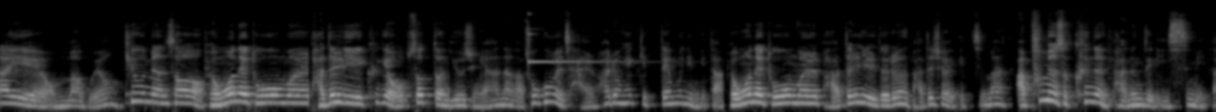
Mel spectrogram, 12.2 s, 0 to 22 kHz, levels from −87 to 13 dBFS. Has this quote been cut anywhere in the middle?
yes; 3 cuts; at 1.1 s, 7.2 s, 10.1 s

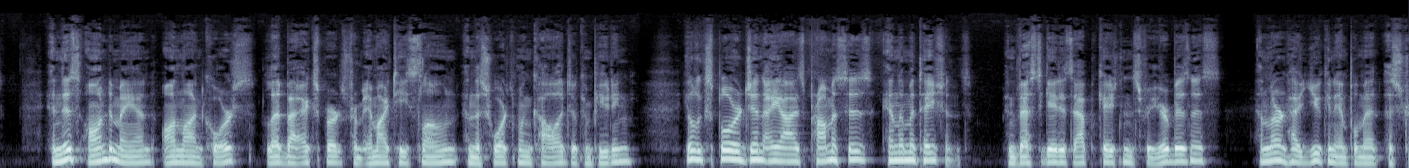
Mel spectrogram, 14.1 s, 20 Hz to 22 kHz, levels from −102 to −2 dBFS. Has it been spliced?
no; 0 cuts

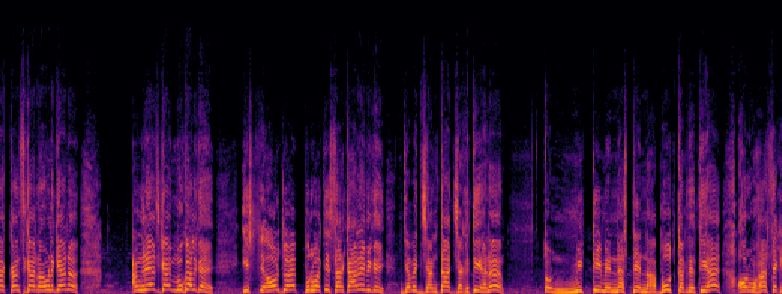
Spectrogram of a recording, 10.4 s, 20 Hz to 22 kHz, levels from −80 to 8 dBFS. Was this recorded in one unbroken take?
yes; 0 cuts

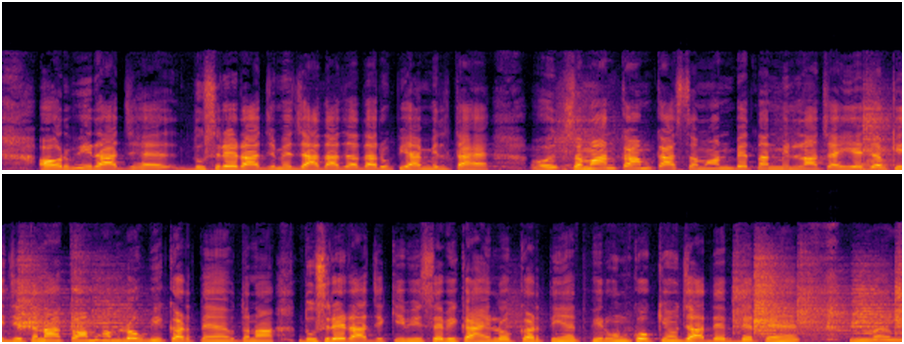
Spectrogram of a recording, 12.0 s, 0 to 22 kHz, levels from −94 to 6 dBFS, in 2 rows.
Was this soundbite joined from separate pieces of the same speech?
no; 0 cuts

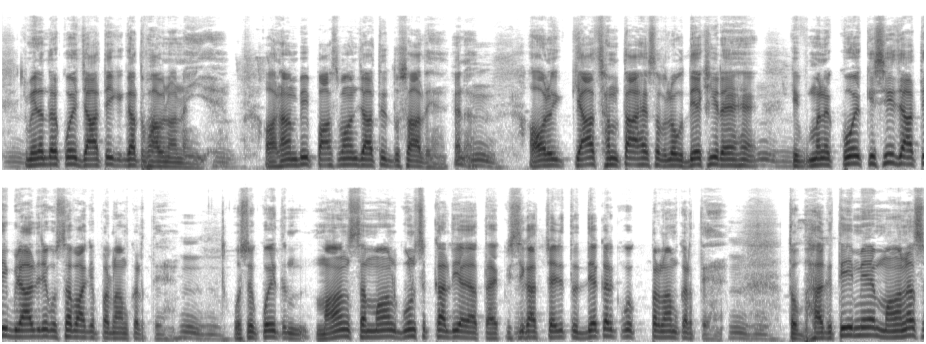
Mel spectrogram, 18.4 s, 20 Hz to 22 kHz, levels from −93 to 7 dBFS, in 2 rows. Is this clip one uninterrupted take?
yes; 0 cuts

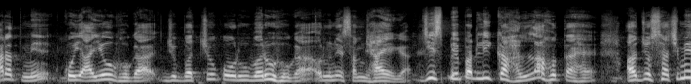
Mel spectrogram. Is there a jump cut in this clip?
yes; 1 cut; at 4.2 s

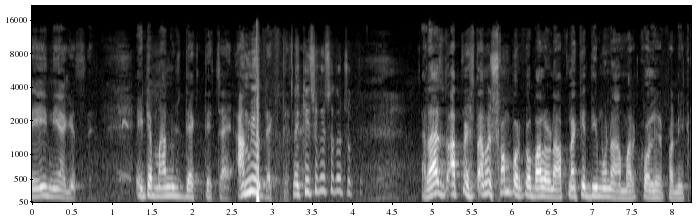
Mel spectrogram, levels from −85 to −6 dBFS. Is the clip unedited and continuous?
no; 1 cut; at 3.8 s

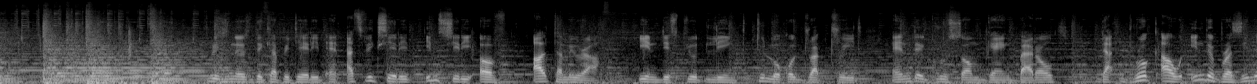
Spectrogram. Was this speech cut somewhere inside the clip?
yes; 1 cut; at 2.0 s

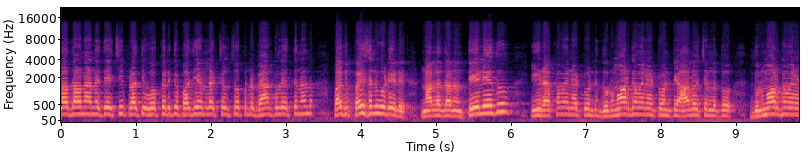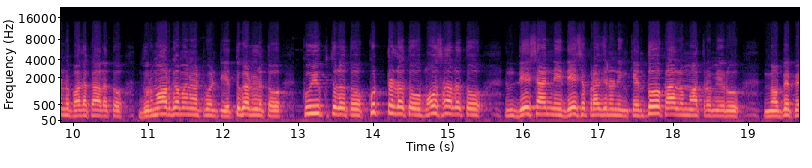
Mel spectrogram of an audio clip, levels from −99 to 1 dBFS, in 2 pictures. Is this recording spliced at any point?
no; 0 cuts

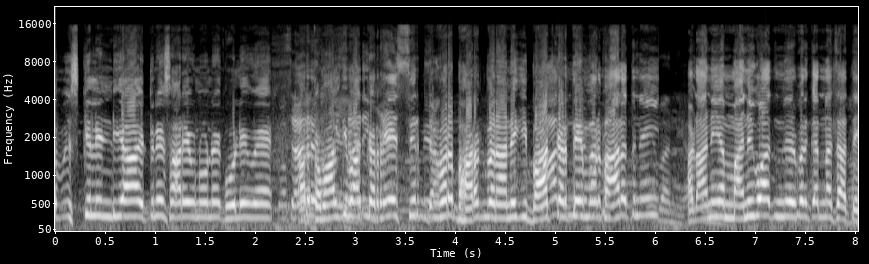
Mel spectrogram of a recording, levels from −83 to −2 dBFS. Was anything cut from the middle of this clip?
yes; 2 cuts; at 3.8 s, 6.0 s

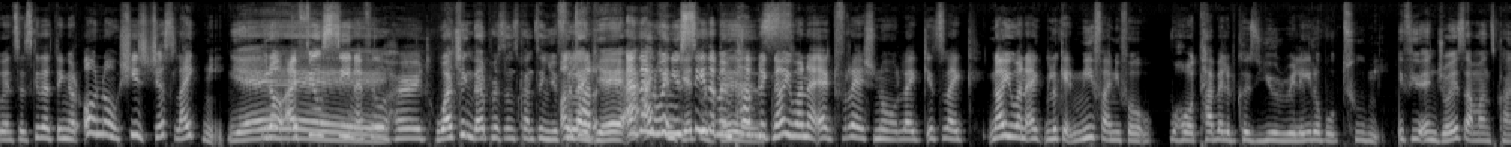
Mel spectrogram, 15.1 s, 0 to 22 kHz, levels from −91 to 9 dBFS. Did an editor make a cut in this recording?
yes; 1 cut; at 14.0 s

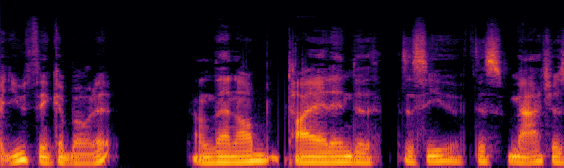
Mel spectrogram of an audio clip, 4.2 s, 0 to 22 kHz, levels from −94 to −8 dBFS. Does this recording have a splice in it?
no; 0 cuts

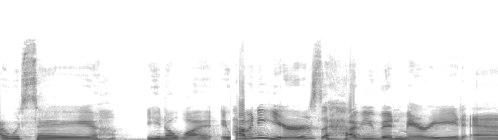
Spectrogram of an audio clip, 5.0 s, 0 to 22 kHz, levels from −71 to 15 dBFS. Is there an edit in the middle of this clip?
yes; 1 cut; at 2.3 s

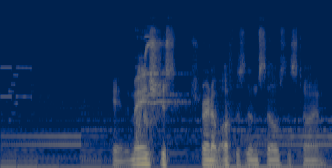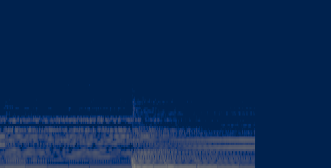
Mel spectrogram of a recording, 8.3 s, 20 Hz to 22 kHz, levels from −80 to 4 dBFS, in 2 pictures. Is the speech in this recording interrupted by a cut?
no; 0 cuts

